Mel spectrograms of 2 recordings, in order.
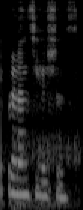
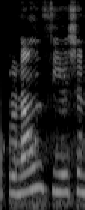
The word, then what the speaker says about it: pronunciation: और आज हम सीखेंगे प्रोनंसिएशन जी हां मैंने अभी जो बोला आपको यह है प्रोनंसिएशन इसको प्रोनाउंस एशन नहीं पढ़ते हैं और इसका मीनिंग होता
